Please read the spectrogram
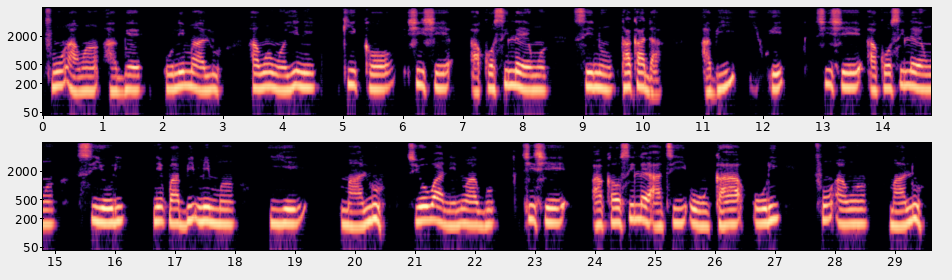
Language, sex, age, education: Yoruba, male, 15-29, tertiary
